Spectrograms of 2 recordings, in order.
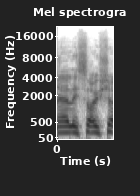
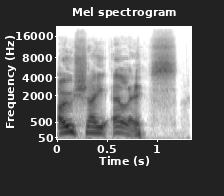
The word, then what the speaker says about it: O'Shea Ellis: My goodness, it's not even Ellis O'Shea. I've been pronouncing his name wrong the entire time. O'Shea Ellis.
